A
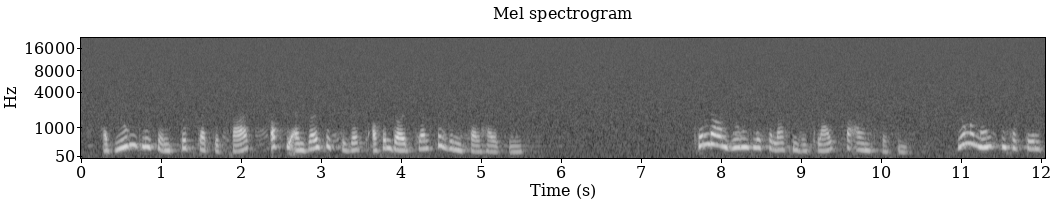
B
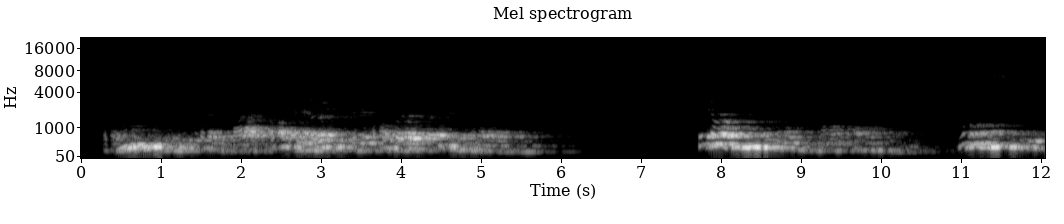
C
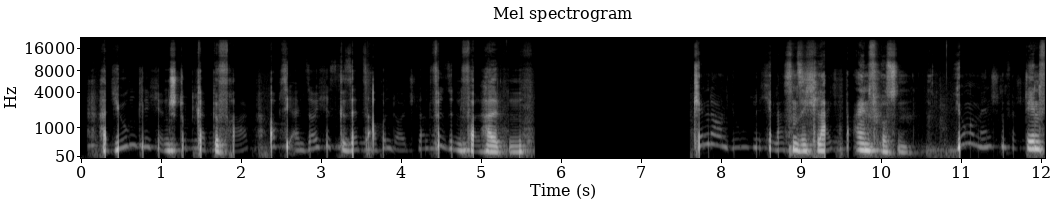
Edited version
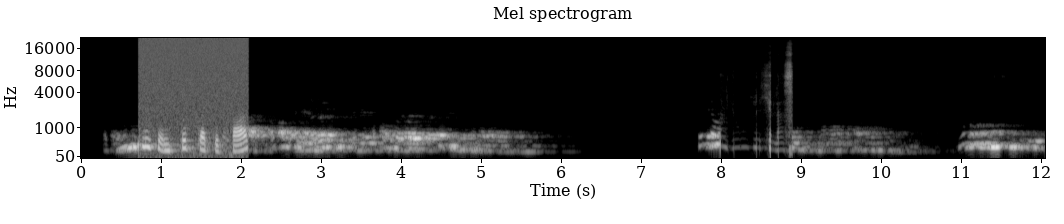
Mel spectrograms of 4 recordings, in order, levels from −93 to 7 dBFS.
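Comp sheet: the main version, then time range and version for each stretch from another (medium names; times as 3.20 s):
B
0.72–2.09 s: from A
7.99–8.89 s: from C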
